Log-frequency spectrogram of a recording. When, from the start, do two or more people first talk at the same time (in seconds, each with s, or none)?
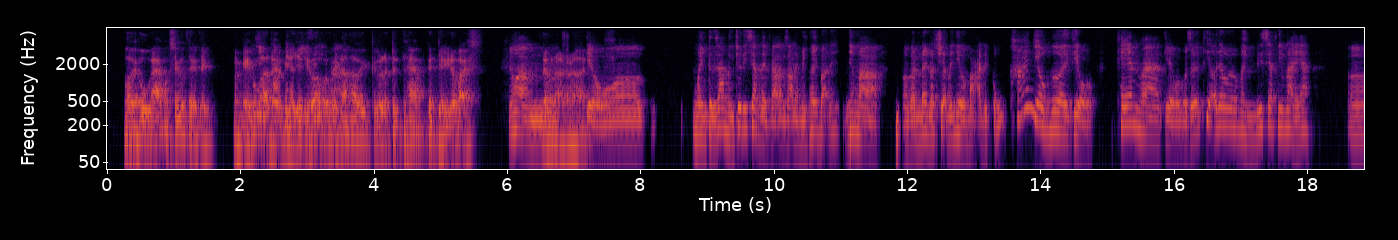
2.2 s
